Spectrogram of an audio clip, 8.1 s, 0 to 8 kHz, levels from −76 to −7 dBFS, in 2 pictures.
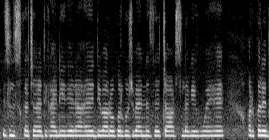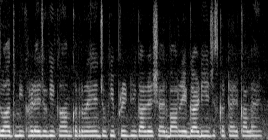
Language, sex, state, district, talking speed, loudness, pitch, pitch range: Hindi, female, Himachal Pradesh, Shimla, 335 wpm, -17 LUFS, 260 Hz, 255-265 Hz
